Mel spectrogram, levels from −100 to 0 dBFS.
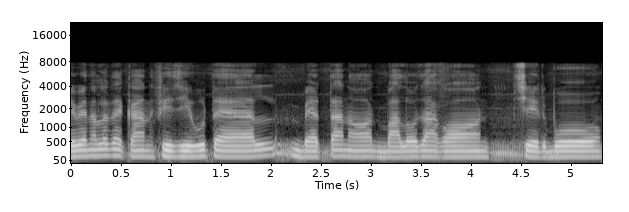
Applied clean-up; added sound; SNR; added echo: none; none; none; none.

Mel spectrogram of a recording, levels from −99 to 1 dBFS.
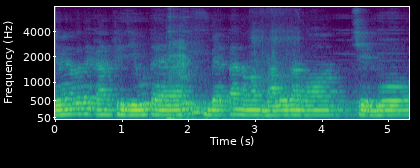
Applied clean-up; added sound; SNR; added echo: neural separator model SepFormer DNS4.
